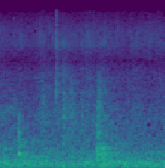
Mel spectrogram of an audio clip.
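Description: Steady low room rumble with a few faint knocks about half a second apart.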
